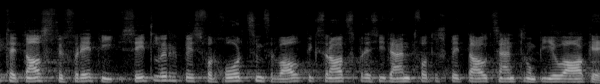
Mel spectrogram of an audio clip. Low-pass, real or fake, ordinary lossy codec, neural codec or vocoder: 14.4 kHz; real; AAC, 48 kbps; none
